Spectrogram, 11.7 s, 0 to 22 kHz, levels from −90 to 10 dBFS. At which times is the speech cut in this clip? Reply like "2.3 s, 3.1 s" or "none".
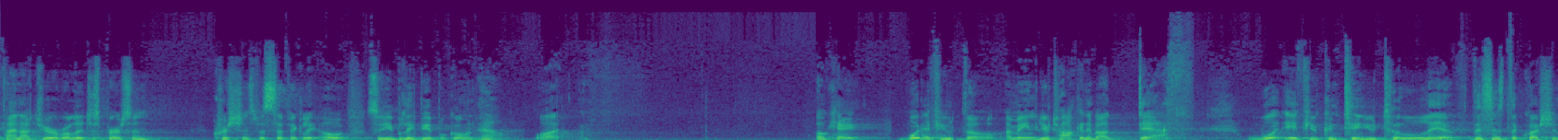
3.9 s, 6.7 s, 7.1 s, 7.8 s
